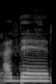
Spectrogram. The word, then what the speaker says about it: Adele: C'è Adele, o Adil, come si pronuncia? – Adele.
